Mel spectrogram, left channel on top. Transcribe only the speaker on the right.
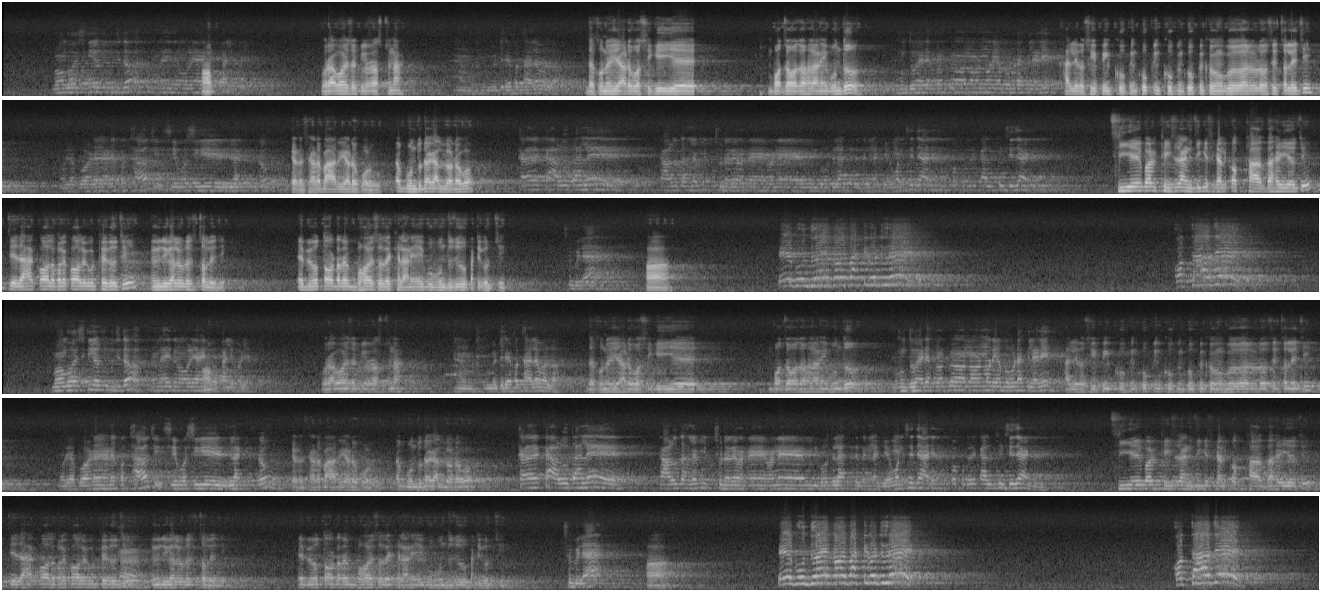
ମୋ ଭଏସ କ୍ଲିୟର ଶୁଭୁଚି ତ ନହେଲେ ହେଇଦିନ ଭଳିଆ
ହେଇଯିବ କାଲି ଭଳିଆ।
ହୁଁ ଏମିତିରେକେ କଥା ହେଲେ ଭଲ।
ମୁଧୁଆଡ଼େ ଖଣ ନଡ଼ିଆ ପକୁ ଡାକିଲାଣି।
ନଡିଆ ପୁହାଡେ ଯାଡେ କଥା ହଉଛି ସିଏ ବସିକି ଲାଗିଛି ତଉ।
କାଳୁ କାଳୁ ତାହେଲେ କାଳୁ ତାହେଲେ ମିଛୁଟାରେ ମାନେ ମାନେ ଏମିତି କହୁଥିଲେ ଆତେ ଦିନ ଲାଗିବ ମାନେ ସେ ଜାଣିନି। ପକୃତରେ କାଲି ଠିକ୍‌ ସେ ଜାଣିନି।
ହଁ
ଶୁଭିଲା?
ଏ ବୁନ୍ଧୁ ଭାଇ କଣ ପାର୍ଟି କରୁଛୁ ରେ। କଥା ହଉଛି!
